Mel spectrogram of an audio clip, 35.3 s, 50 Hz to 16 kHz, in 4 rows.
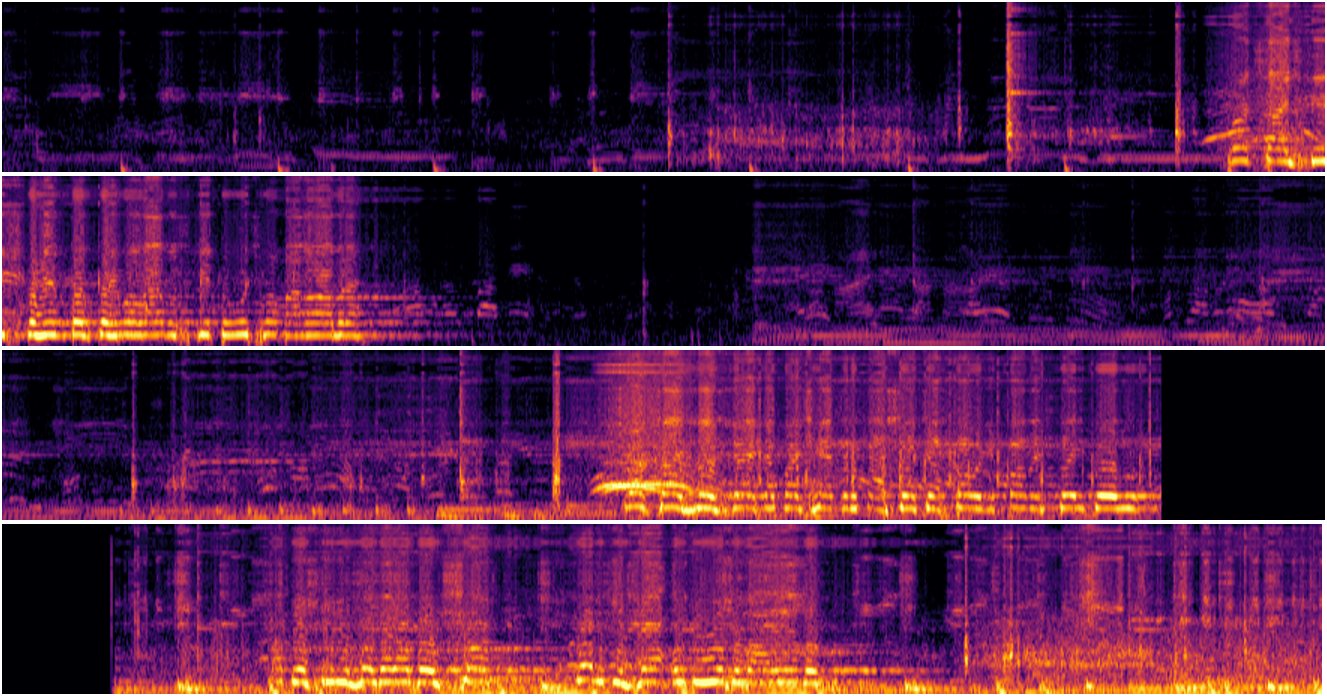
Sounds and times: Skateboard: 0:00.0 - 0:08.2, 0:18.4 - 0:21.7, 0:32.8 - 0:35.2
Music: 0:00.0 - 0:10.6, 0:13.8 - 0:25.3, 0:27.2 - 0:35.2
Speech: 0:14.1 - 0:18.3, 0:19.1 - 0:21.1, 0:21.8 - 0:25.4, 0:28.2 - 0:32.2.

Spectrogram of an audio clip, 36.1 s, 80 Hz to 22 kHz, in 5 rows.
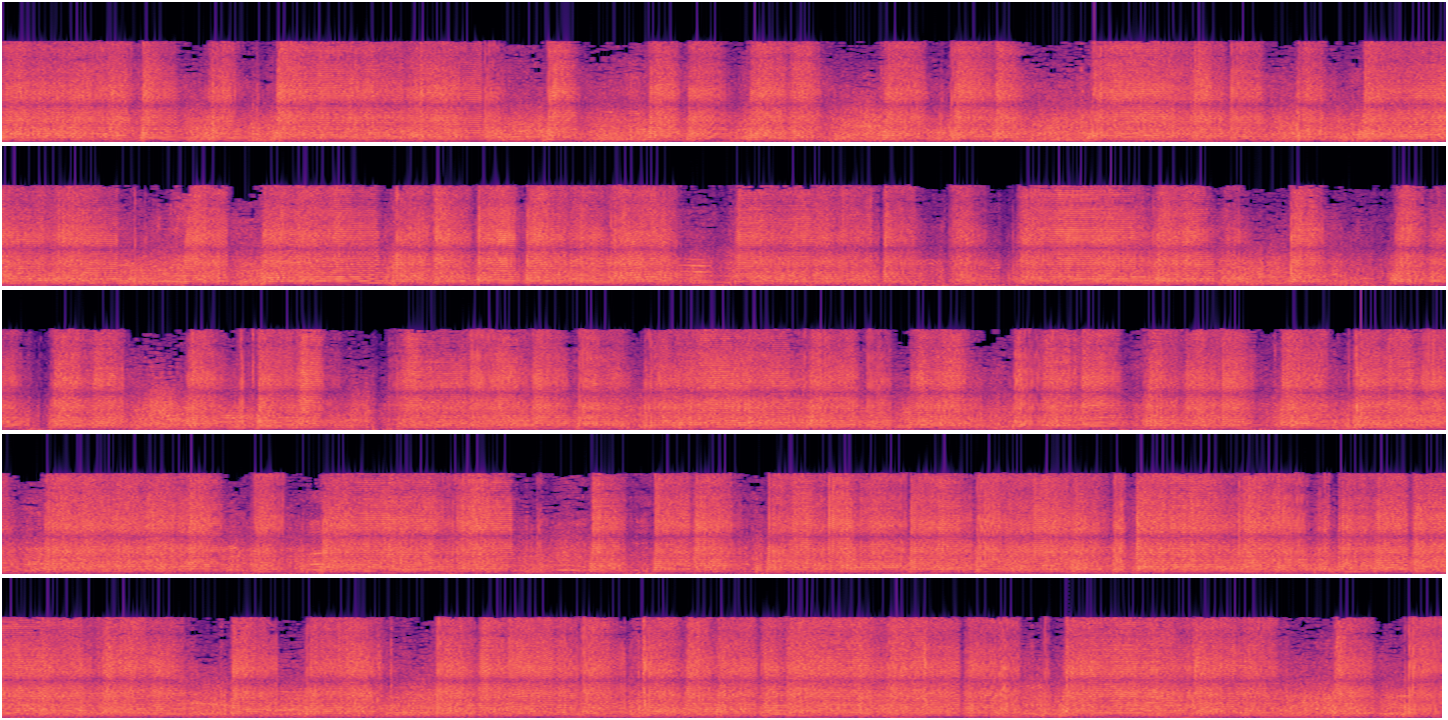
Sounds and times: Music: 0:00.0 - 0:36.0.

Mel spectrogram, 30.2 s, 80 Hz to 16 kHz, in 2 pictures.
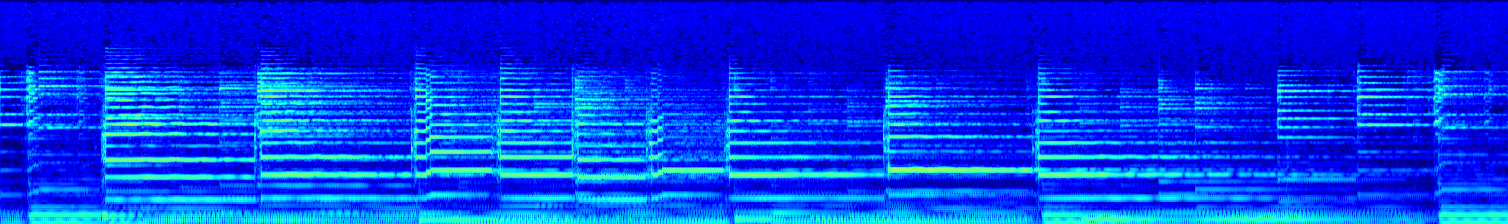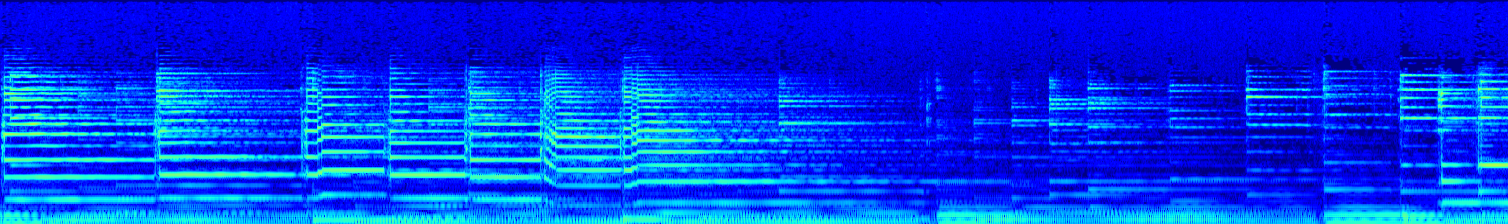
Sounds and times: Strum: 0:00.0 - 0:30.1.

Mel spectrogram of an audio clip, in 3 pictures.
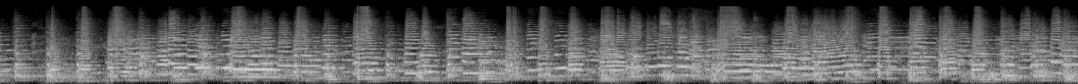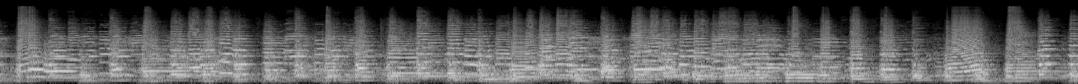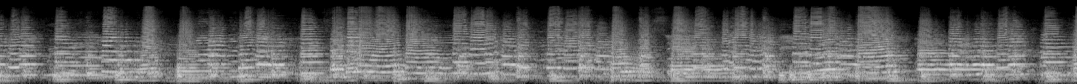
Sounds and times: Jazz: 0:00.0 - 0:32.3.

